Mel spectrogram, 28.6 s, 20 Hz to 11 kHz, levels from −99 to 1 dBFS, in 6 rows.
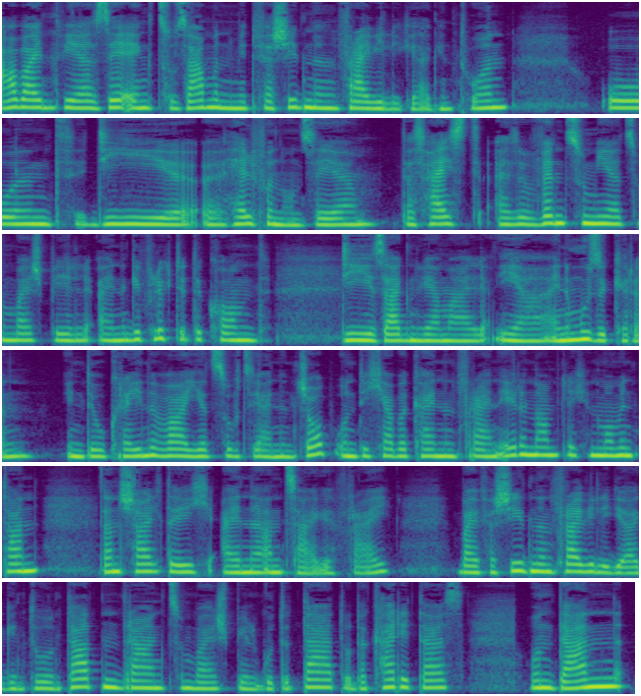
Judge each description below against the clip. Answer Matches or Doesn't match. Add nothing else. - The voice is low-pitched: Doesn't match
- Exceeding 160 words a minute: Doesn't match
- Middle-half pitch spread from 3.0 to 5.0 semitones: Doesn't match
